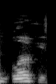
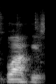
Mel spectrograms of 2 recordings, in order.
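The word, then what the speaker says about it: Blokees: Why do I say blokies? Cuz everybody says blokies. They're saying it wrong. Folks, if you didn't know, it's Blockies, not Bokies. Because from what I heard, the origin of Blockies was they were a building block company.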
